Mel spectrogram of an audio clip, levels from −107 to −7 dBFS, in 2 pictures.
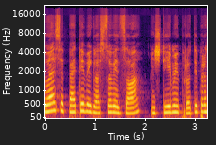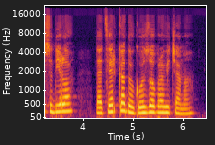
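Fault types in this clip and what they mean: Opus compression: throughout the clip, the speech sounds plainly grainy and rough rather than swirly. The encoder keeps each band's energy but fills starved bands with folded or noise-like content. Content reaches about 20.4 kHz. This is likely Opus music mode at around 24 kbps.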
